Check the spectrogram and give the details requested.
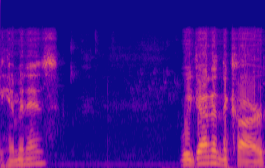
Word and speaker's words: Gimenez: out of the room the JS usually have an H pronunciation Steve himz Jose Jose gimenez we got in the car to drive back to Laura del Rio at about 12:30 a.m.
